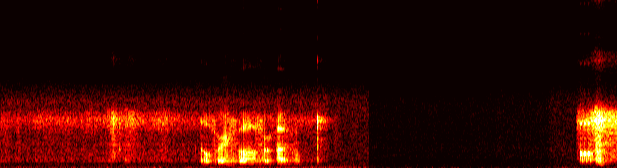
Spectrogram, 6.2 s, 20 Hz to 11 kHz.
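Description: Kenwood TK-3701D walkie-talkie speaker playing a received analog FM transmission: thin, hissy audio with an indistinct voice. It cuts off suddenly about two-thirds of the way in, and after a short near-silence a new transmission opens abruptly near the end.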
